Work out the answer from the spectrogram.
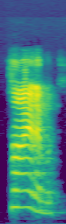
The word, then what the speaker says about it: pineapple: 3 3 2 no 2 2 syllables. two. pineapple. pineapple because letter E هنا magic، ده مش هيتنطق.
